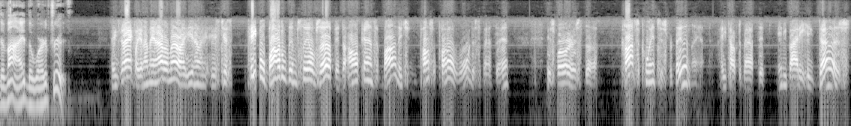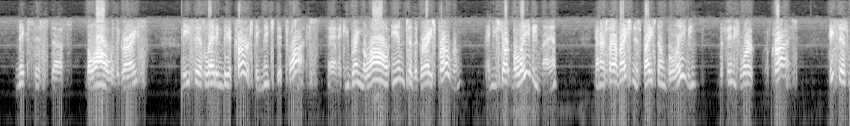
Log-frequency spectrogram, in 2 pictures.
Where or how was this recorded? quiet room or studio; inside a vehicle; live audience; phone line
phone line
